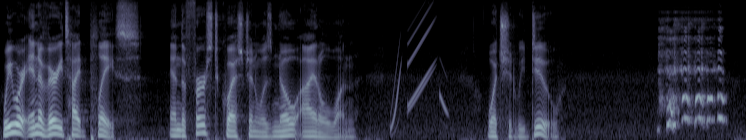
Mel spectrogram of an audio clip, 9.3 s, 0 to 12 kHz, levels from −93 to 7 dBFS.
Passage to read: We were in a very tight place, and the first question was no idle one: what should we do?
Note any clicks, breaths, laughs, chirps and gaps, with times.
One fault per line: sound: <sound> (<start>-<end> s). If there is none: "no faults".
sound: chirp (4.9-5.6 s)
sound: laugh (8.2-9.1 s)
